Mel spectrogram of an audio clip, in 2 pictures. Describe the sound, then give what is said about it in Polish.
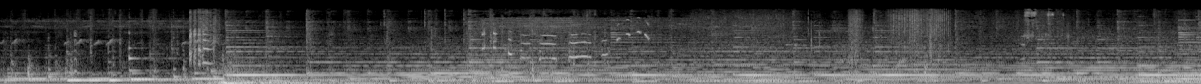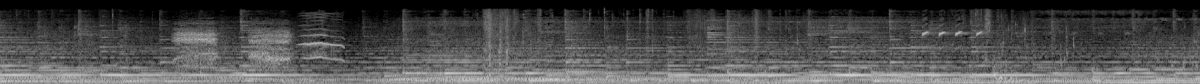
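The soundtrack of an Amazon jungle adventure film about a young monkey plays steadily. Sustained tonal music is layered with a few brighter accents. “A ścieżka dźwiękowa z tego filmu, którą słyszymy, z filmu Amazonia, przygody małpki Sai, właśnie w tej chwili rozlega się w tle.”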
